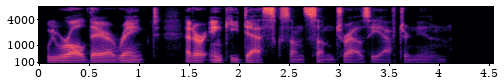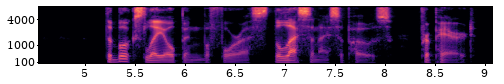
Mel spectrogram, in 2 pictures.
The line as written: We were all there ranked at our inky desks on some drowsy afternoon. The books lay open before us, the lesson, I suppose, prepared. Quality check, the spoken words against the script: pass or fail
pass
